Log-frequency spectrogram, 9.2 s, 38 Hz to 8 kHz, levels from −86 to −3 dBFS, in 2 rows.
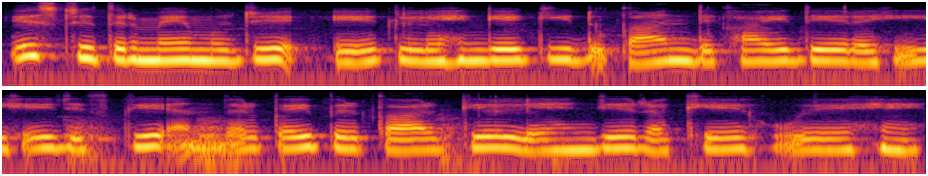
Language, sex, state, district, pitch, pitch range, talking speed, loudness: Hindi, female, Madhya Pradesh, Bhopal, 195 Hz, 180-205 Hz, 135 wpm, -15 LUFS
